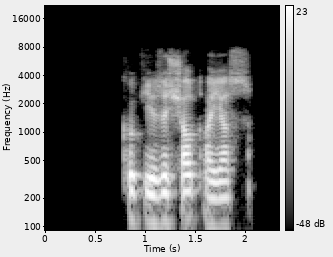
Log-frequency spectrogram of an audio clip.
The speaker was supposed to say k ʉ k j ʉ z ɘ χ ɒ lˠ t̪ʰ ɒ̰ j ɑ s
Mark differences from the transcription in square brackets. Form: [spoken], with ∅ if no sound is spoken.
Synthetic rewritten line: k ʉ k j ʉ z ɘ [ɕ] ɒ lˠ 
